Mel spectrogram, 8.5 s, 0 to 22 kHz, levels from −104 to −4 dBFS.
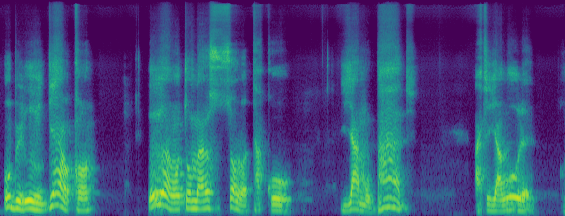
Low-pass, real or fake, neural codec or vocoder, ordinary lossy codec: none; fake; autoencoder, 48 kHz, 32 numbers a frame, DAC-VAE, trained on Japanese speech; none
